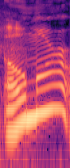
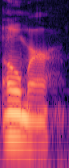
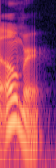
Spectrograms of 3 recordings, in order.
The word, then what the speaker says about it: Omer: Is it Omar or is it Omer? I think everyone's saying Omer on the show. – Oh, I've been pronouncing his name wrong. – Was too until tonight when a bunch of people said Omer. – Oh, okay. So Omer, and he comes out and he says, guys, like, I'm not looking for idols.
